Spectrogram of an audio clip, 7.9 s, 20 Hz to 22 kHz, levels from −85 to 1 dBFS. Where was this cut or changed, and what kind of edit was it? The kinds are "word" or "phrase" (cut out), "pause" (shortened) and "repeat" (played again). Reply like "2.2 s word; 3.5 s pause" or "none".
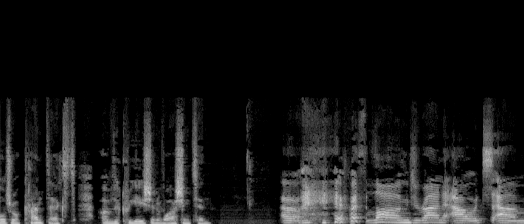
1.5 s word; 2.4 s phrase; 5.5 s phrase

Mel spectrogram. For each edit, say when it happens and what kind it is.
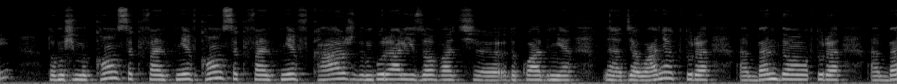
1.9 s repeat; 3.8 s word; 6.3 s word; 8.1 s repeat

